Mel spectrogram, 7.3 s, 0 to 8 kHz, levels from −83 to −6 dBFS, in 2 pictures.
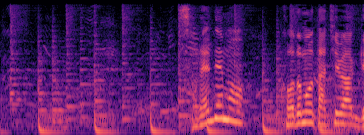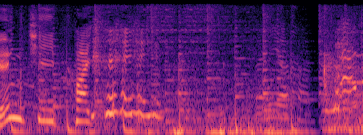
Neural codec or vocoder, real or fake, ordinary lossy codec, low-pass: none; real; none; 7.2 kHz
